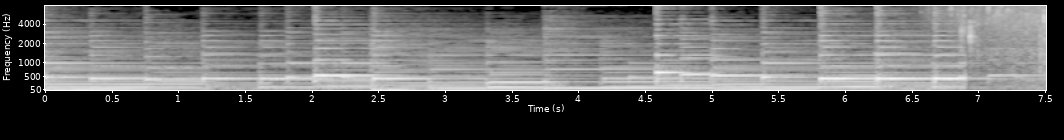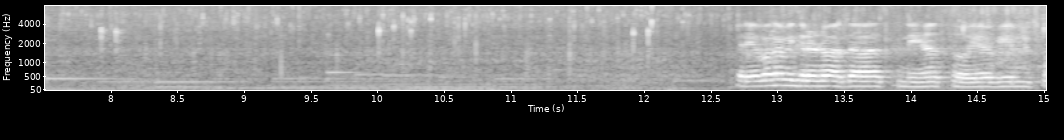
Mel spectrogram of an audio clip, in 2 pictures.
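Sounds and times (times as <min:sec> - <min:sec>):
piano music: 0:00.0 - 0:15.0
food sizzling in hot oil: 0:06.6 - 0:15.0.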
